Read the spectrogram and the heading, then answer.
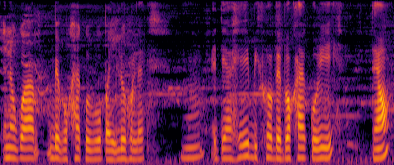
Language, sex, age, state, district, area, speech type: Assamese, female, 30-45, Assam, Charaideo, rural, spontaneous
